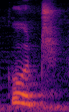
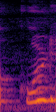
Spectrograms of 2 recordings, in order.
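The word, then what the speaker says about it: could: लग रहा है कि हम इसको कुल्ड पढ़ेंगे। बट यहां पर जो एल है ना वो साइलेंट। हम इसको कुड पढ़ते हैं। एल्स में साइलेंट है। लिखने में आ रहा है, रिटन है बट इसको प्रोनाउंस हम नहीं करेंगे।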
